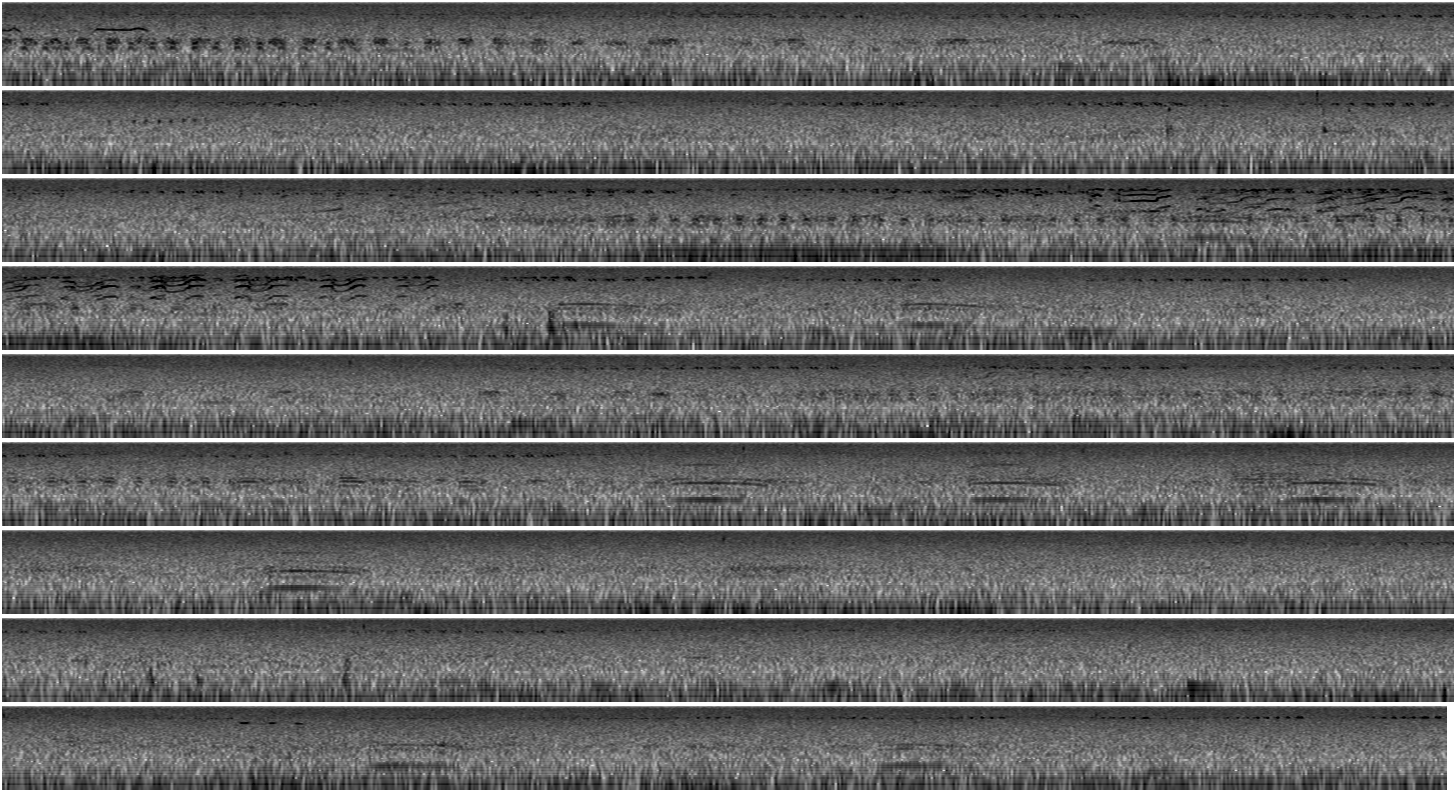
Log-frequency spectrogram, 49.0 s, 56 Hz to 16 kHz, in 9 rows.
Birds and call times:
Egyptian Goose (Alopochen aegyptiaca): 1.2s, 31.1s
Blacksmith Lapwing (Vanellus armatus): 16.7s

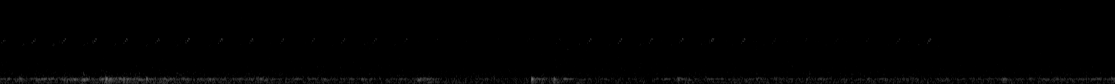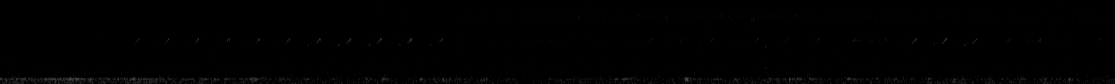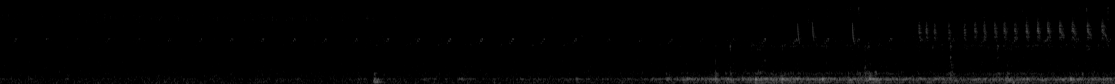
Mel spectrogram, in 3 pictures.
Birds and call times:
Yellow-breasted Apalis (Apalis flavida): 1.9s, 14.0s
Beautiful Sunbird (Cinnyris pulchellus): 32.4s

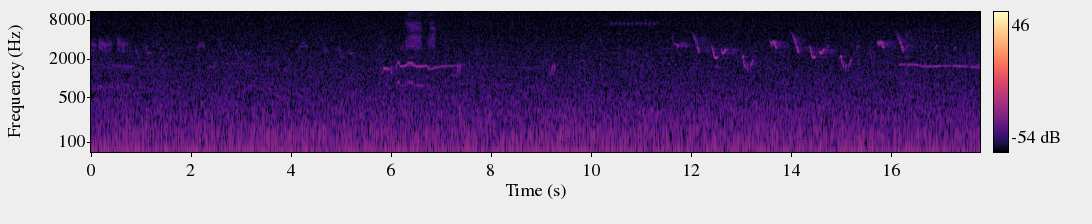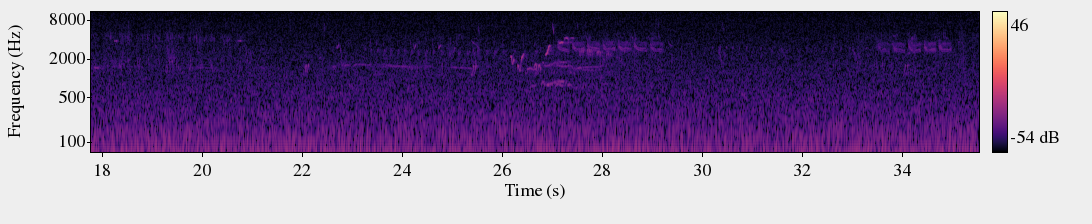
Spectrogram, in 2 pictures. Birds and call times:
Spotted Morning-Thrush (Cichladusa guttata): 14.4s, 26.9s
Pygmy Batis (Batis perkeo): 20.7s
Somali Tit (Melaniparus thruppi): 28.0s, 34.3s

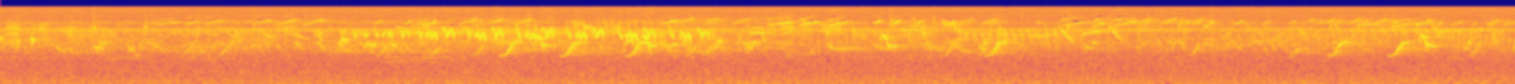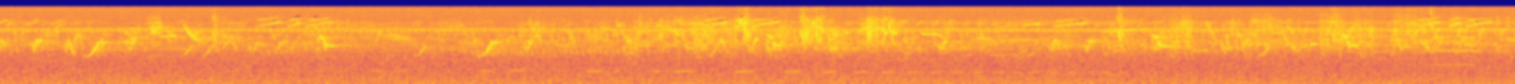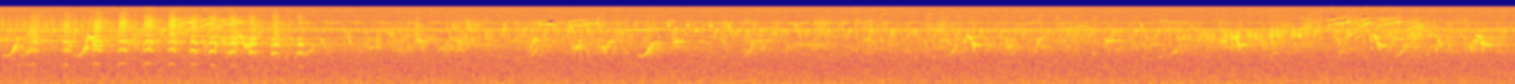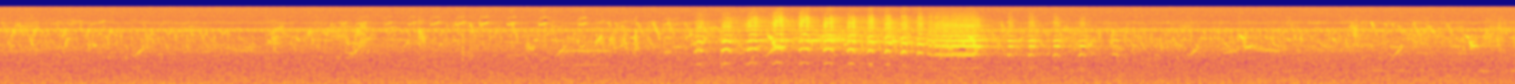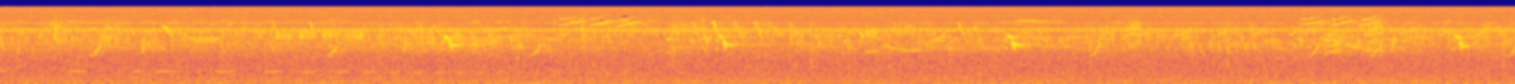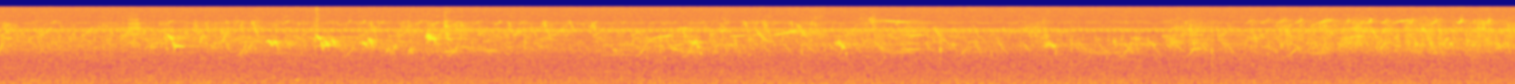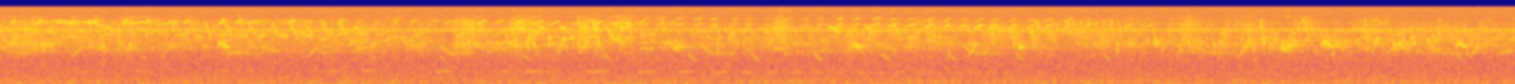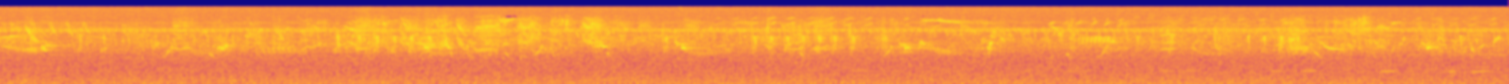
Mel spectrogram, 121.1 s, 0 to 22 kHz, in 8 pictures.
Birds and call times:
Red-cheeked Cordonbleu (Uraeginthus bengalus): 2.6s, 7.1s, 10.9s, 18.0s, 29.6s, 36.0s, 43.9s, 66.5s, 74.0s, 99.6s
Red-faced Crombec (Sylvietta whytii): 5.3s
Fork-tailed Drongo (Dicrurus adsimilis): 16.7s
Slate-colored Boubou (Laniarius funebris): 20.0s, 36.7s
Hamerkop (Scopus umbretta): 31.7s, 53.9s
Southern Black-Flycatcher (Melaenornis pammelaina): 84.7s, 115.4s

